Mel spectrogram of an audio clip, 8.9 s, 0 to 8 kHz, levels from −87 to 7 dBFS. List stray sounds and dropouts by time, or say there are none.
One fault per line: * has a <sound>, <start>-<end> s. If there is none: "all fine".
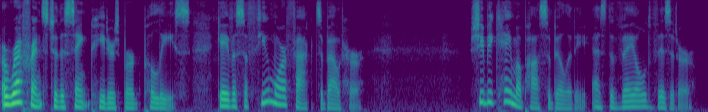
all fine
